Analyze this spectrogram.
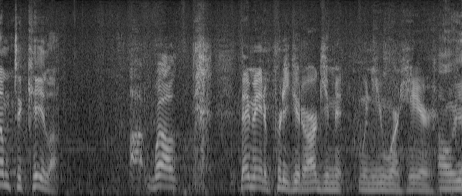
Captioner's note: clears throat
